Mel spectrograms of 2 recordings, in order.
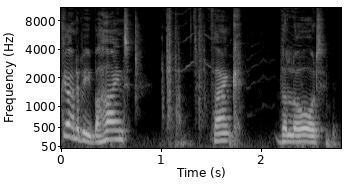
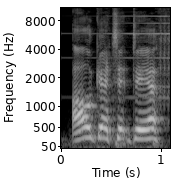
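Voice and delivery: high, loud mock-domestic call; put-on high spouse voice; mock doting spouse; 9 semitones higher, 6 dB louder than usual. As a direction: call out sweetly to a pretend spouse. Mock spouse answering the phone.

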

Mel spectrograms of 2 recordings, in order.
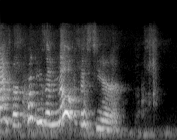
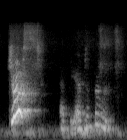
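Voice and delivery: usual speaking voice

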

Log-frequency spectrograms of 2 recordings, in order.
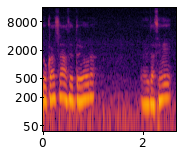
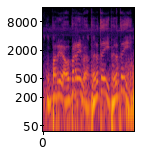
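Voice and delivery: normal talking voice

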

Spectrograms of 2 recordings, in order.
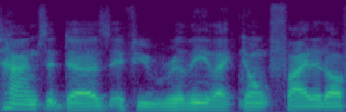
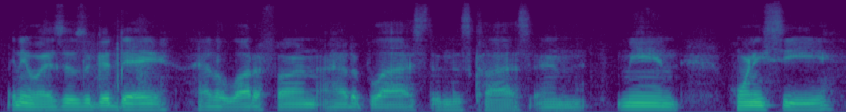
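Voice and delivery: normal talking voice

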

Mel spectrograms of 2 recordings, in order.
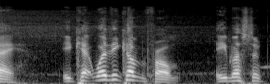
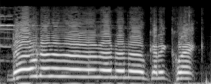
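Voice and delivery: much higher and louder desperate pleading; frantic no no no; 13 semitones higher, 8 dB louder than usual. Real, not acted. Gamer about to be caught, frantic high screaming. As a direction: scream the noes in real panic.

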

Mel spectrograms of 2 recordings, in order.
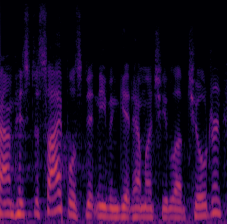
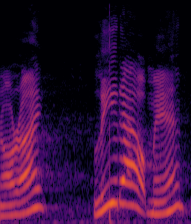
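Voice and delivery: ordinary talk, nothing marked

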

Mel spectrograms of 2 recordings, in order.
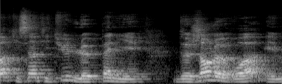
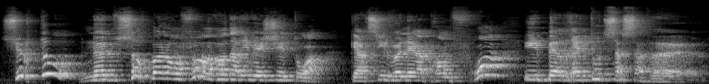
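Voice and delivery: higher, crafty crone voice; sly witch warning; 5 semitones higher, 3 dB louder than usual. A narrator's reading. Witch tricking the ogre, sly warning crone voice. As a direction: trick the ogre with mock advice. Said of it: "la vieille dit au monstre".

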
